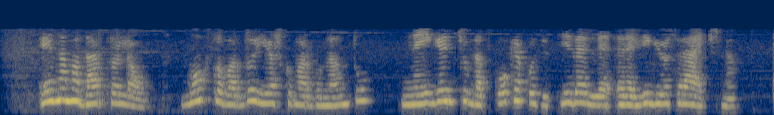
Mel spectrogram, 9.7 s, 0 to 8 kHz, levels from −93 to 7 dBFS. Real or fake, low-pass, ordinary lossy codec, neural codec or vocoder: real; 7.2 kHz; AAC, 16 kbps; none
